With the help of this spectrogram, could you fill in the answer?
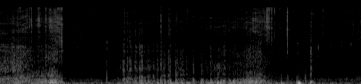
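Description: A metal blade scrapes and cuts a cream solid soap bar with remains of blue coating into powdery shavings. There is a dry, gritty tearing and crunching, loudest in a bright, rasping burst near the start, followed by softer scraping and a sharp click near the end.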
